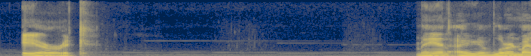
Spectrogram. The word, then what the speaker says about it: Eric: I thought it was just Eric because it was spelled Eric, like normal, but the way that they pronounced it was Eric, like Eric. I'm like, so it's not Eric? He goes, no, it's Eric. I'm like, okay. like AIR. Eric.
